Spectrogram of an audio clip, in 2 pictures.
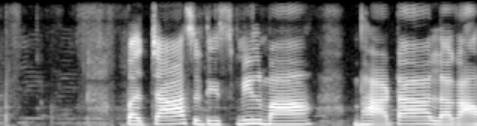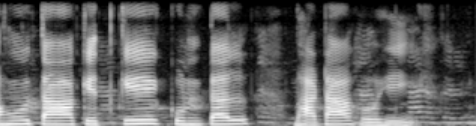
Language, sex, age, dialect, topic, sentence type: Chhattisgarhi, female, 56-60, Northern/Bhandar, agriculture, question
